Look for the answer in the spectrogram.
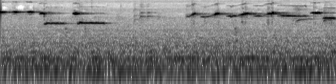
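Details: Russian canary in Kuwait giving high whistles and a lower sliding note, a short pause, then a quick run of chirped high notes in close succession.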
